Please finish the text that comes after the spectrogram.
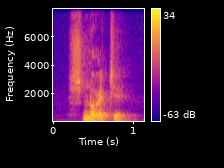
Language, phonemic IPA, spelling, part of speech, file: Dutch, /ˈsnɔrəcə/, snorretje, noun, Nl-snorretje.ogg
- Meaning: diminutive of snor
